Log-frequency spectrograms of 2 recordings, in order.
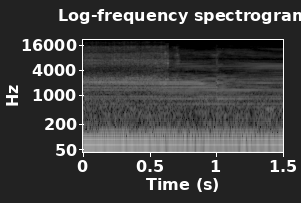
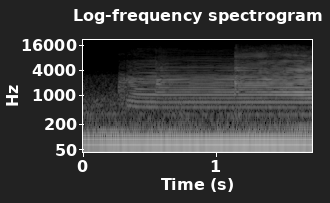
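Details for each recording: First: Babyliss Pro X T 45 clipper: steady low hum with a fine buzzy rattle from a loosely fitting guard attachment; bending the guard tighter stops it, yet every guard fits the same poorly. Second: Babyliss Pro X T 45 hair clipper with guard attachment fitted: starts and settles into a steady, even buzz with no rattle; guard fits properly.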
